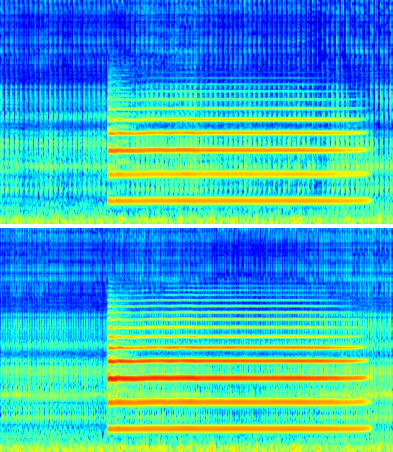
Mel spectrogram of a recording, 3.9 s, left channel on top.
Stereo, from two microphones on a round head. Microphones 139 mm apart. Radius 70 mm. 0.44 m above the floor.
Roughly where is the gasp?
No gasp in this recording.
